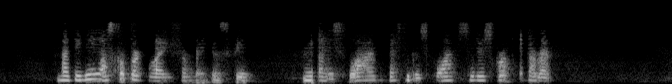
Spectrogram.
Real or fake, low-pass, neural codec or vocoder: fake; 7.2 kHz; codec, 44.1 kHz, 0.9 kbps, DAC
